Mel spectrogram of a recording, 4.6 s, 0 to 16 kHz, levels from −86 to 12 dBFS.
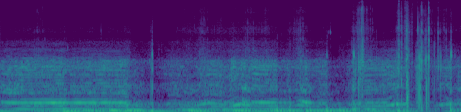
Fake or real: real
